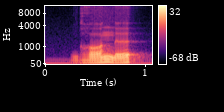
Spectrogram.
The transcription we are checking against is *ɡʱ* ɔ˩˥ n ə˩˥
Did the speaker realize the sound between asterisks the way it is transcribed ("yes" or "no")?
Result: yes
